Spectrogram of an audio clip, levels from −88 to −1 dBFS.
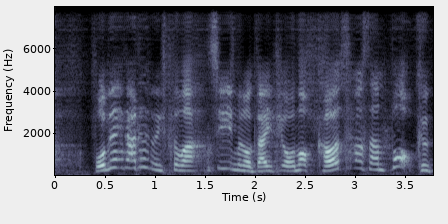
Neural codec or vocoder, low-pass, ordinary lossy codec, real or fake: codec, 16 kHz, about 1 kbps, DyCAST, with the encoder's durations; none; none; fake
